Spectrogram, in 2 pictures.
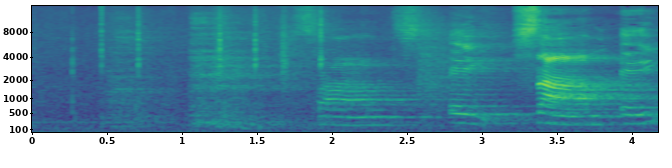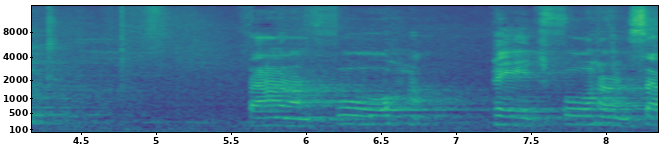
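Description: An elderly woman reads aloud slowly, her voice muffled by a mask.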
